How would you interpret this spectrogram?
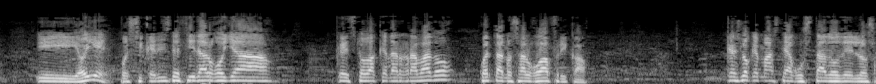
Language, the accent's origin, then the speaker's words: Spanish; Burgos, Castile and León, Spain; Que yo es que como soy de un poco más al norte, soy de Burgos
